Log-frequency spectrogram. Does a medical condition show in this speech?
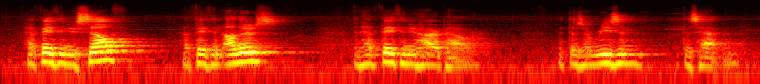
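Yes: Parkinson's; some speech issues, ice water harms vocal cords, drinks warm water, speech therapy judged unnecessary.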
